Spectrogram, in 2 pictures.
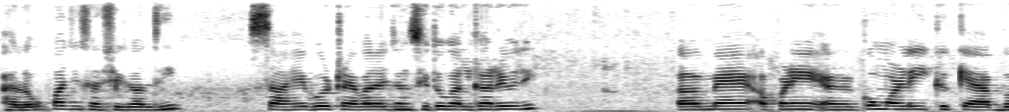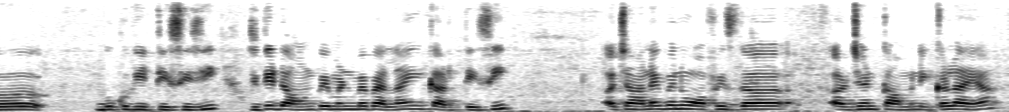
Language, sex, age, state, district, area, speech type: Punjabi, female, 30-45, Punjab, Mohali, rural, spontaneous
